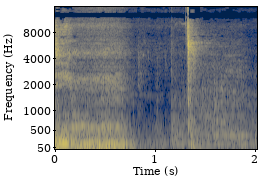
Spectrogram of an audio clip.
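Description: A man's voice trailing off in the first moments, a brief hush, then a single sharp click about a second and a third in.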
